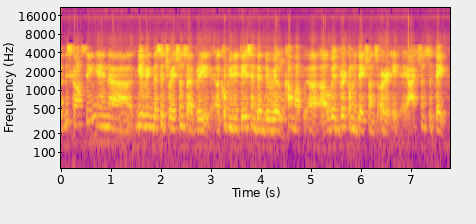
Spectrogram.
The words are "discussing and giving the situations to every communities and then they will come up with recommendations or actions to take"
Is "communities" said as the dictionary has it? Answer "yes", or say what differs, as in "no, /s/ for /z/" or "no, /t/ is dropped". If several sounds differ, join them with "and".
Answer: no, /s/ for /z/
